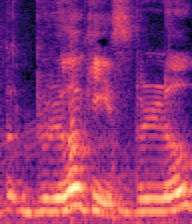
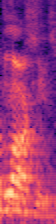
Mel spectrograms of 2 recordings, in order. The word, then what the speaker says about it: Blokees: The Chinese pronunciation. I went down a rabbit hole to try and figure out who was right. It's bui. That's how they say it in Chinese.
